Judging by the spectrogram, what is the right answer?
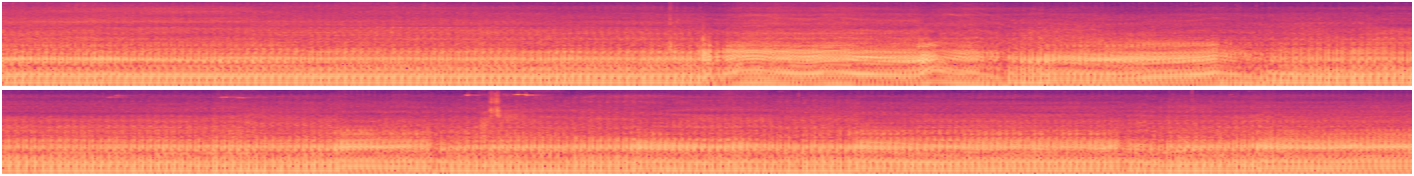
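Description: KTM motorcycle engine running, first steady and then rising and falling in pitch as the bike pulls away about seven seconds in, then running on steadily while riding.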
